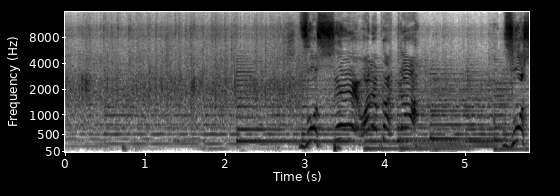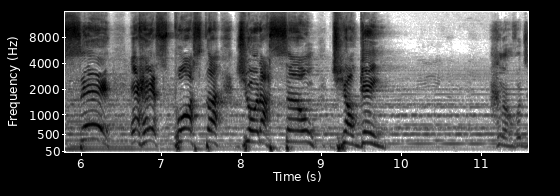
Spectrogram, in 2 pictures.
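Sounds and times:
audience applauding: 0.0 - 6.4
speech: 2.9 - 4.9, 5.5 - 9.9, 11.2 - 11.5.

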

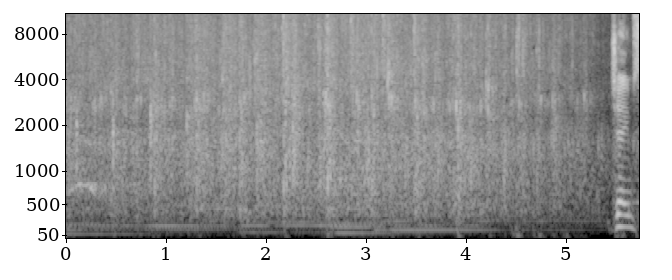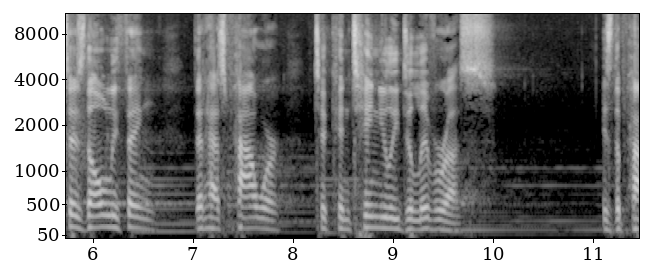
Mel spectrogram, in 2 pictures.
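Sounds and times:
audience applause: 0.0 - 5.4
speech: 5.5 - 10.0, 11.1 - 11.4.

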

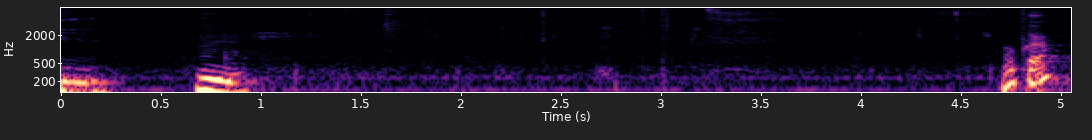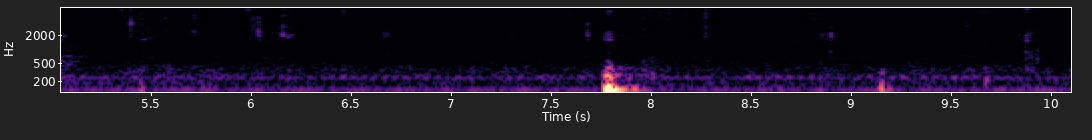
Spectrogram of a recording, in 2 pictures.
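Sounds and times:
low noise: 0.0 - 10.0
speech: 0.7 - 1.1, 4.7 - 5.1
soft crunching bite into a Burger King chicken burger: 2.2 - 10.0.

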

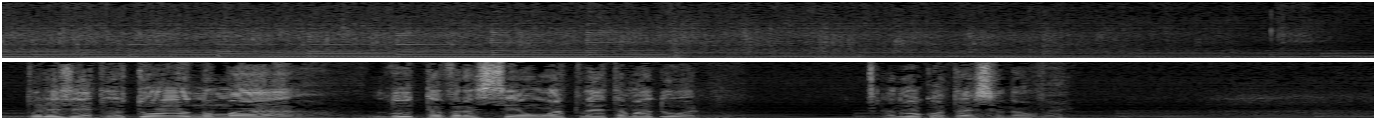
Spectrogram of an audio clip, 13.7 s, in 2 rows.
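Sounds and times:
audience applauding: 0.0 - 6.5
speech: 7.0 - 10.5, 11.2 - 12.3.

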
